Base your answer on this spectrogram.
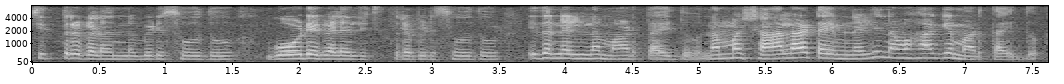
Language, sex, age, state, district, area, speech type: Kannada, female, 60+, Karnataka, Udupi, rural, spontaneous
